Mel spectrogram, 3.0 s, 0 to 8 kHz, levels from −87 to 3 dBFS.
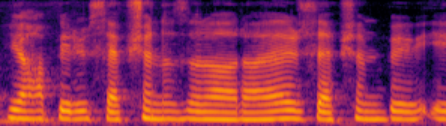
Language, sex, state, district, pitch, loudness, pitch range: Hindi, female, Haryana, Charkhi Dadri, 185 Hz, -18 LUFS, 175-190 Hz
